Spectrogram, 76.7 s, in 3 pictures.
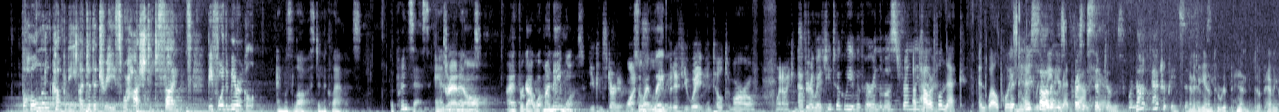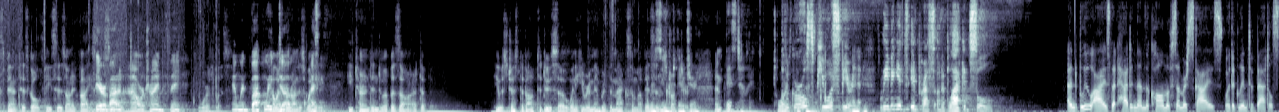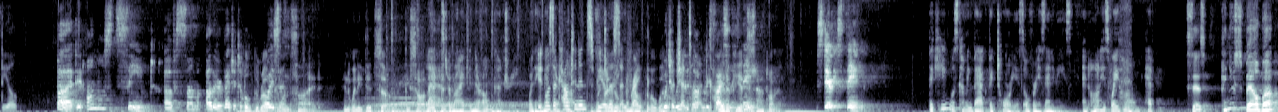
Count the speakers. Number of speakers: eight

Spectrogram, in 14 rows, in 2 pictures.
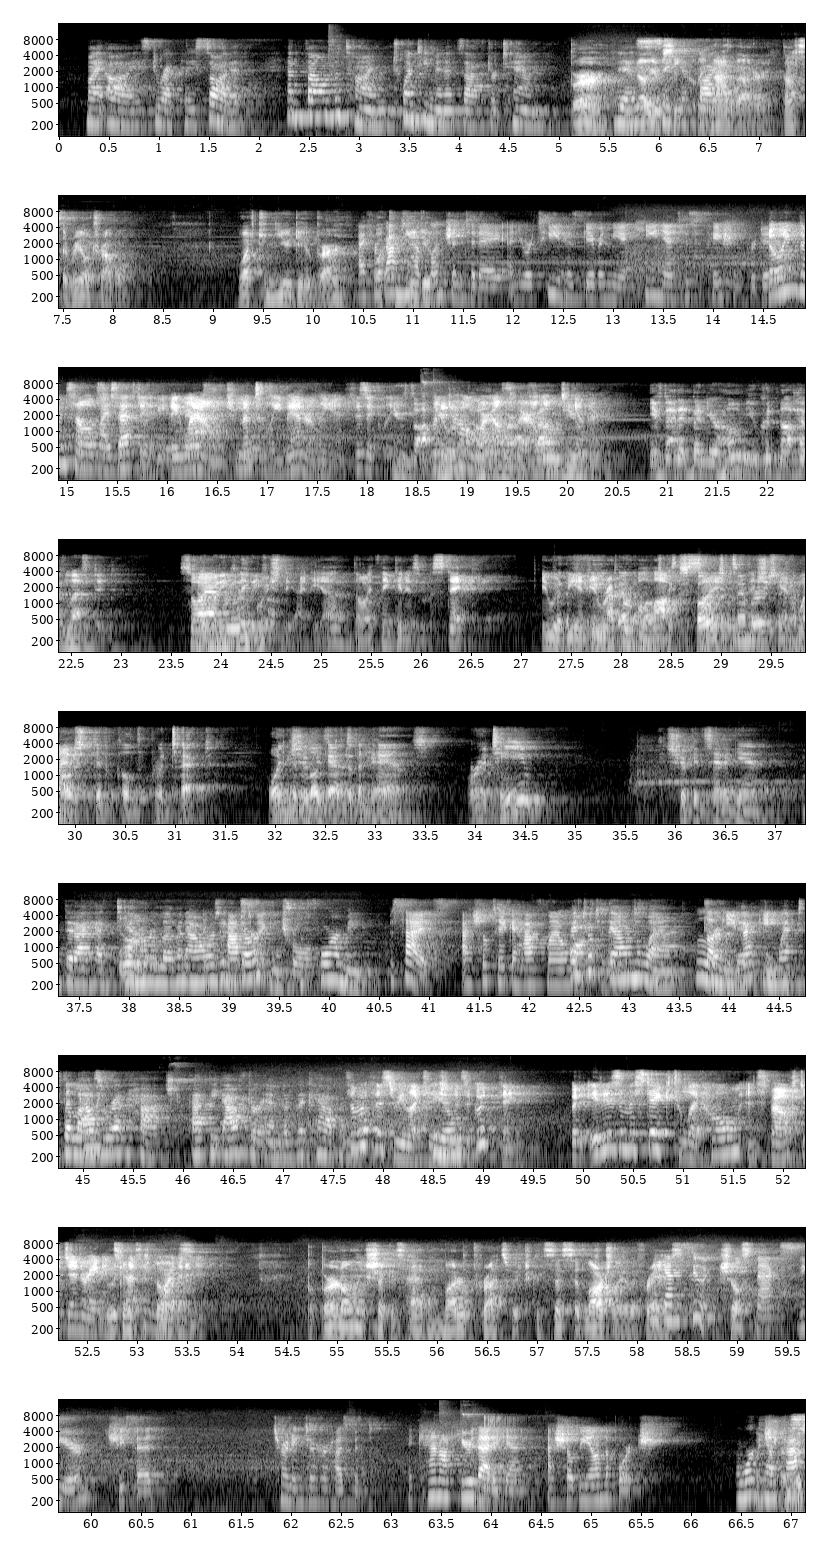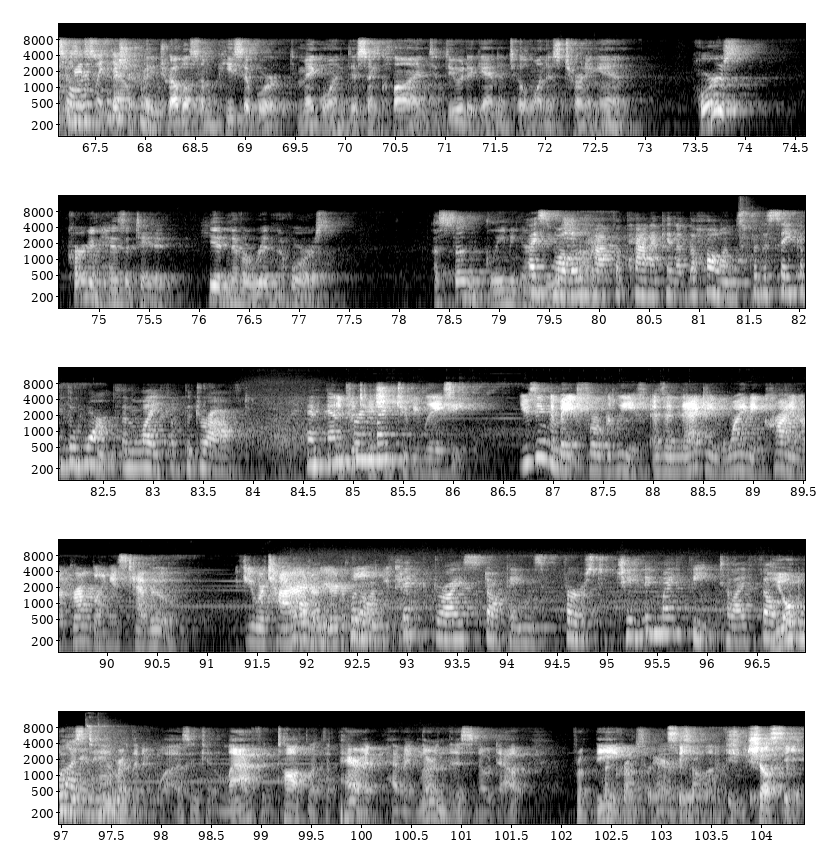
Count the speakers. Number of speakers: eight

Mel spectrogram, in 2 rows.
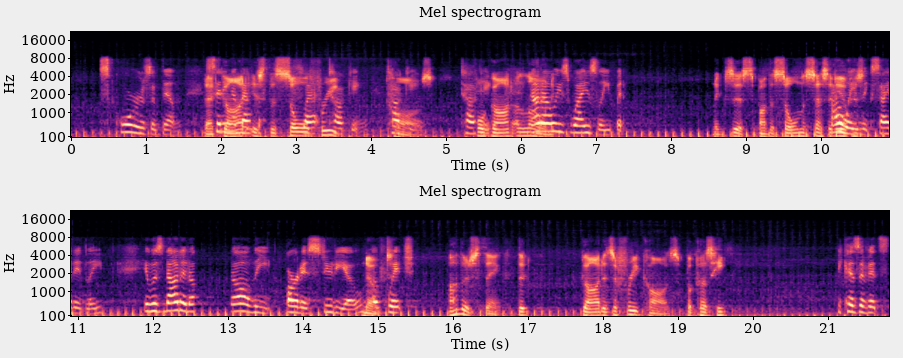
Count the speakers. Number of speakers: two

